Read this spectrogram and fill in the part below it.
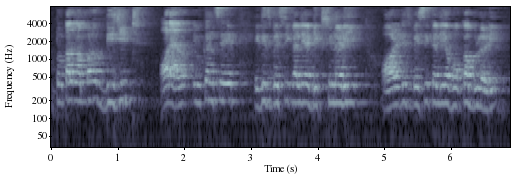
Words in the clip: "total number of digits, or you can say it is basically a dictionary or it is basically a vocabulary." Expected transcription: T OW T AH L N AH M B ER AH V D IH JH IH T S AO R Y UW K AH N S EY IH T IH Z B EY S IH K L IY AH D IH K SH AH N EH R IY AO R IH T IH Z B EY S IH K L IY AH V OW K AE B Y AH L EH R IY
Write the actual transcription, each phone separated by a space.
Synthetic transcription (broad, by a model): T OW T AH L N AH M B ER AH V D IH JH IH T AO R Y UW K AH N S EY IH T IH Z B EY S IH K L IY AH D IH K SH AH N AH R IY AO R IH T IH Z B EY S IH K L IY AH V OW K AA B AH L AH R IY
